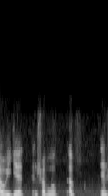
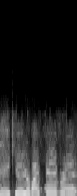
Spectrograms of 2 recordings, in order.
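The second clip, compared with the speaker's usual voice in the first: mock very high, gushing, thrilled child's squeal. Retelling how kids react to a thrown ball: imitating kids screaming. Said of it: "start screaming".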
